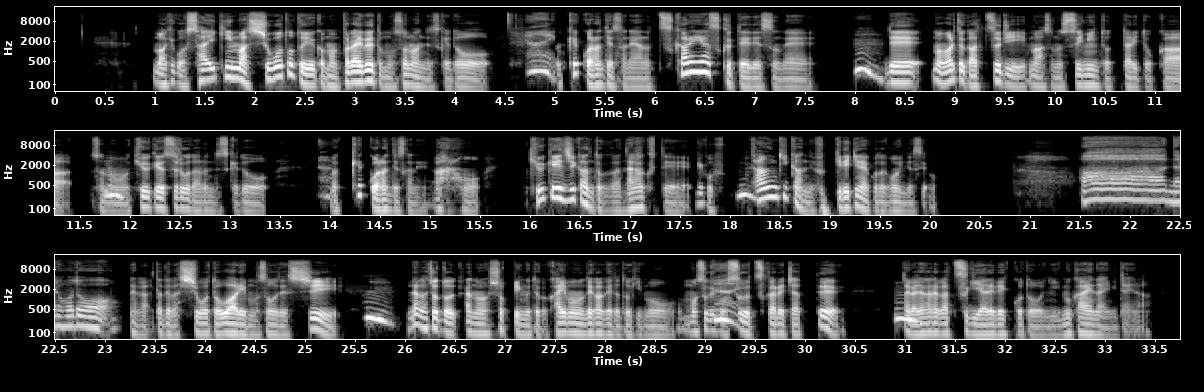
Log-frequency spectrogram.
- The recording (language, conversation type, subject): Japanese, advice, 短時間で元気を取り戻すにはどうすればいいですか？
- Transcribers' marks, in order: none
